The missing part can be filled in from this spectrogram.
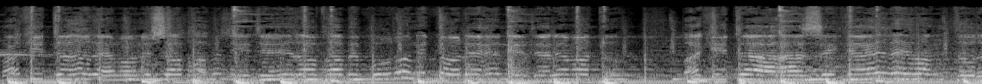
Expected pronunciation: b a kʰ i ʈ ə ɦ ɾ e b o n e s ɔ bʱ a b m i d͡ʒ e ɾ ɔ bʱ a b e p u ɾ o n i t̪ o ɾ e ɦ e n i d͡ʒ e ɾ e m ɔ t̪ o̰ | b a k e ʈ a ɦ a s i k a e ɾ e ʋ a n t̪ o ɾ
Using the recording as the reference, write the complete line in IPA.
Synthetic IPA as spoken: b a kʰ i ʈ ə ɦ ɾ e m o n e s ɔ bʱ a b n i d͡ʒ e ɾ ɔ bʱ a b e p u ɾ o n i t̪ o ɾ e ɦ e n i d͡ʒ e ɾ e m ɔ t̪ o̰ | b a k i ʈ a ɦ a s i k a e l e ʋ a n t̪ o ɾ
